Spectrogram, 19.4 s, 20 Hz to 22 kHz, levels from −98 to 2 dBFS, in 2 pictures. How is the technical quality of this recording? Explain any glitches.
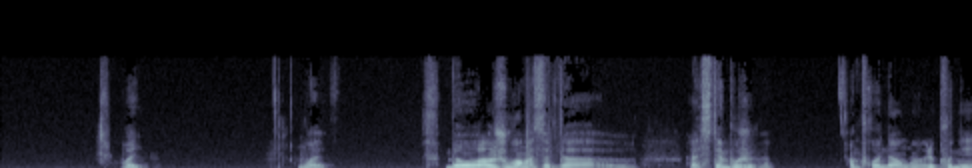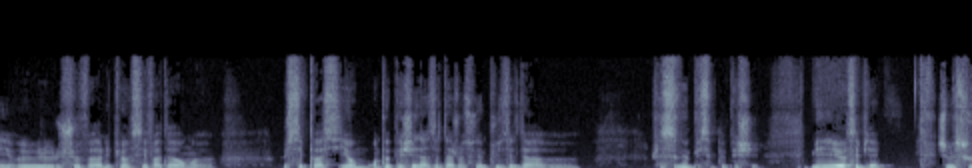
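The speech is marred by loose connector crackle, twice. From 5.25 to 5.58 s, after "en jouant", and from 10.37 to 10.46 s, after "le poney heu le", a worn or dirty contact makes and breaks. The chopped signal gives irregular scratchy crackle.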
